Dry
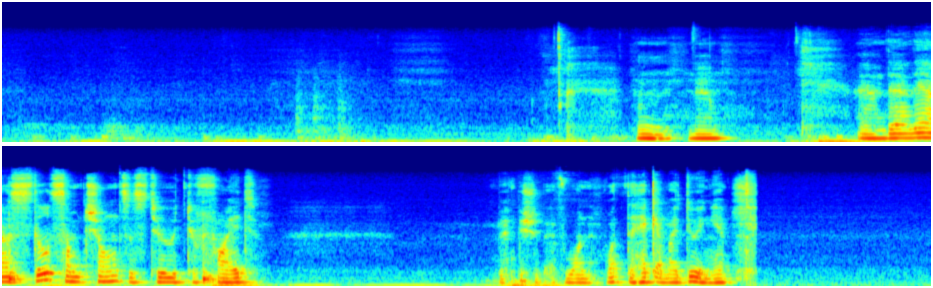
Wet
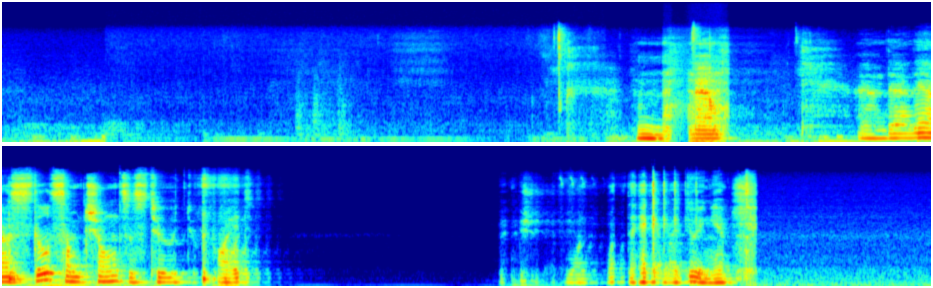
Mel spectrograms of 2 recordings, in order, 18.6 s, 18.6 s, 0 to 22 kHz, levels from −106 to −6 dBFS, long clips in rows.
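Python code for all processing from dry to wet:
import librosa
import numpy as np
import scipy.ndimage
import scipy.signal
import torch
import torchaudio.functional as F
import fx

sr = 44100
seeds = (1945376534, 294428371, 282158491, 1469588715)

y = fx.chain(x, sr, fx.bass_treble(bass_db=-10, treble_db=12),
    fx.ring_mod(carrier_hz=93.0), at=(1.03, 6.04))
y = fx.spec_clip(y, sr, under_db=26, at=(6.6, 7.26), fade=0.02)
y = fx.peak_eq(y, sr, hz=1000.0, db=9.5, octaves=0.72, at=(6.6, 7.26), fade=0.02)
y = fx.chain(y, sr, fx.lowpass(hz=1800.0, slope=6),
    fx.tilt_eq(slope=2.5),
    fx.comb(ms=6.6, depth=0.51), at=(8.02, 9.16))
y = fx.chain(y, sr, fx.high_shelf(hz=5000.0, db=8.0),
    fx.echo_feedback(ms=107, feedback_pct=59, wet_db=-7.5),
    fx.upward_expand(threshold_db=-44.0, expansion=2.5), at=(10.87, 16.25))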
